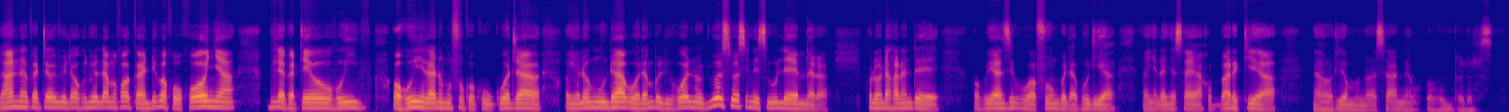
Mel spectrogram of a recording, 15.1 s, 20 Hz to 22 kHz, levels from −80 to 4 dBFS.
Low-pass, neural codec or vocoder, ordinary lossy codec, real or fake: none; autoencoder, 48 kHz, 32 numbers a frame, DAC-VAE, trained on Japanese speech; none; fake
